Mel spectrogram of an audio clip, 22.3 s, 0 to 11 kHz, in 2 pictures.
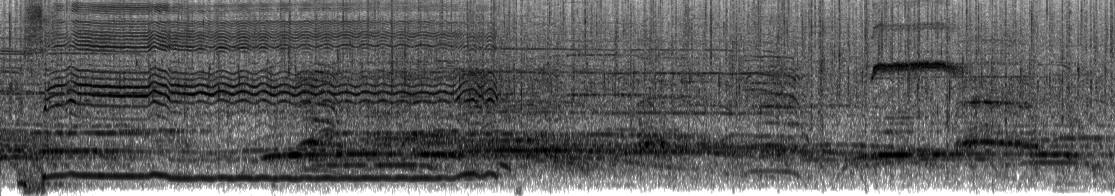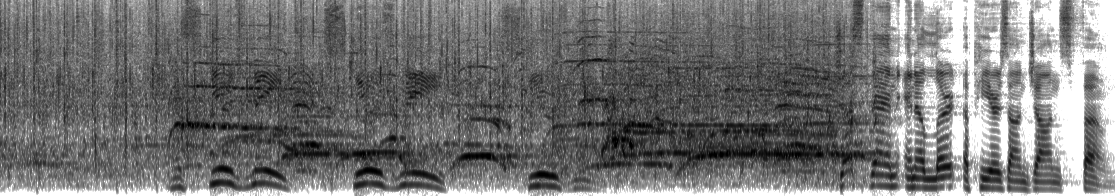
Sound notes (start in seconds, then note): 8.6 whistle blows; 17.4 audience cheers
